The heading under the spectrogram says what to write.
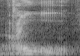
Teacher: Ma bibir bertemu bibir, ma, lalu ai menggunakan ain ya di jakun dia, dan aksennya ditebalkan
